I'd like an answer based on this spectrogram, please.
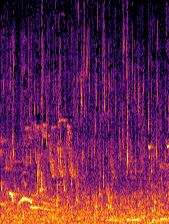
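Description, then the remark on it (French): A small stream trickles steadily over a little waterfall in spring, a continuous burbling wash of water with a faint blackbird chirp or two in the background. “Et c'est à une cascade là où il y a un petit courant.”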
